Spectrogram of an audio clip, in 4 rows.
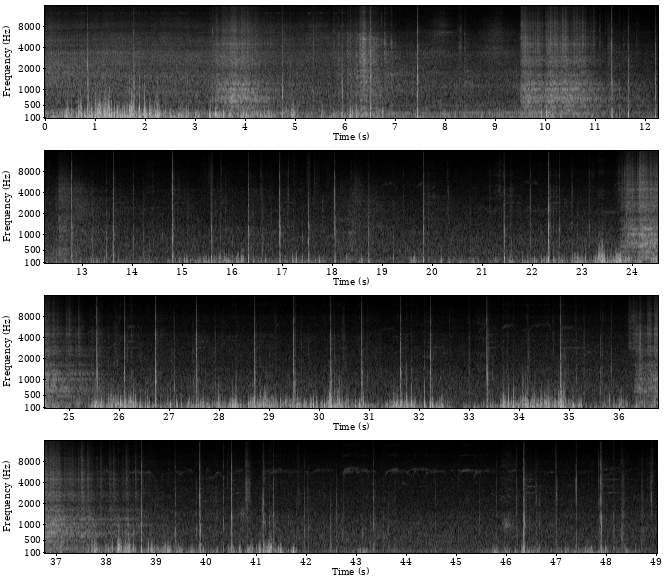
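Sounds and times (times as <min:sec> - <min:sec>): basketball bouncing on hard court: 0:03.2 - 0:07.7, 0:09.5 - 0:18.8, 0:23.7 - 0:28.0, 0:33.3 - 0:33.6, 0:34.2 - 0:35.3, 0:36.2 - 0:42.1, 0:47.8 - 0:48.3.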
